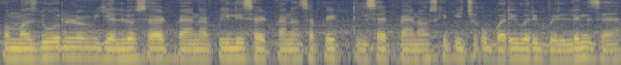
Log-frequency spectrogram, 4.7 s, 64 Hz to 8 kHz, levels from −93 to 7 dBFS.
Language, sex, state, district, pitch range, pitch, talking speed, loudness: Hindi, male, Madhya Pradesh, Katni, 105-115 Hz, 110 Hz, 270 wpm, -16 LUFS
